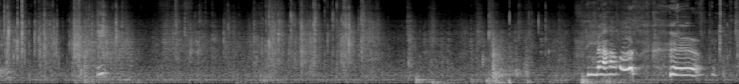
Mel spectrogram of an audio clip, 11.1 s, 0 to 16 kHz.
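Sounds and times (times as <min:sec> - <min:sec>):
food wrapper crinkling: 0:00.0 - 0:06.7, 0:10.3 - 0:11.0.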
